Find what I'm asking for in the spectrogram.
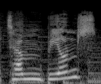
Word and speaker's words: Champions: Exacto, nos va a salvar Movistar Plus, porque además esta semana viene la Champions, muy bien pronunciado así con S, para compartir con todos nuestros oyentes que van a disfrutar como nunca Movistar Plus con el Real Madrid-Leipzig.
